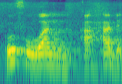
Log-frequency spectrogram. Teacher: Jadi ketika kita lihat pada baris yang pertama di sini ada contoh yang paling sebelah kanan, kufuwan ahad. Jadi kufuwan tanwinnya itu benar-benar dibaca N jelas, bunyi N-nya itu jelas. Kufuwan, dan dia tidak ada panjangnya atau gunahnya. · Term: izhar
